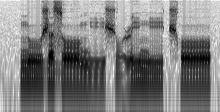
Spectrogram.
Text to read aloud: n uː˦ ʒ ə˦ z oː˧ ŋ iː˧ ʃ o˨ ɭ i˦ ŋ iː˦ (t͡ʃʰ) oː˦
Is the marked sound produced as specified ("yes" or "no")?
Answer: yes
